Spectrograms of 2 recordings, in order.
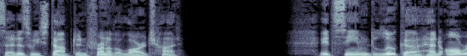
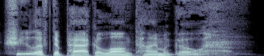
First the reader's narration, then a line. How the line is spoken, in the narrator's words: sighed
